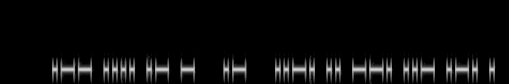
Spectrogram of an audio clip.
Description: Morse code, heard as a keyed tone, about 28 wpm, 700 Hz. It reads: WHAT A FIGURE
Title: Sentences from Top 1000 Words - Review Part 2 - 28wpm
